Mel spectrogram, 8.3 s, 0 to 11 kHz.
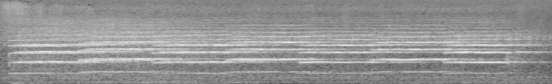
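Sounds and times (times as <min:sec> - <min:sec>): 
faint road noise: 0:00.0 - 0:08.2
fire engine siren wailing as it passes: 0:00.0 - 0:08.2.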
